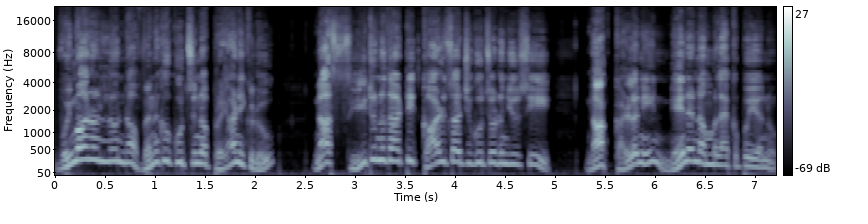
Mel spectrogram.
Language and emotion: Telugu, surprised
